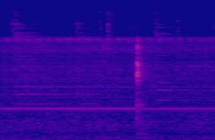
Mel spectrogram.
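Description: Low background with a steady faint high-pitched hum and a single sharp click about one and a half seconds in.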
